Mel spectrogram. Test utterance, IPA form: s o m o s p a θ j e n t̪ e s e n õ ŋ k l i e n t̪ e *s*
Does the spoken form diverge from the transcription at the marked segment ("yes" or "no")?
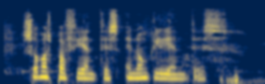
no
